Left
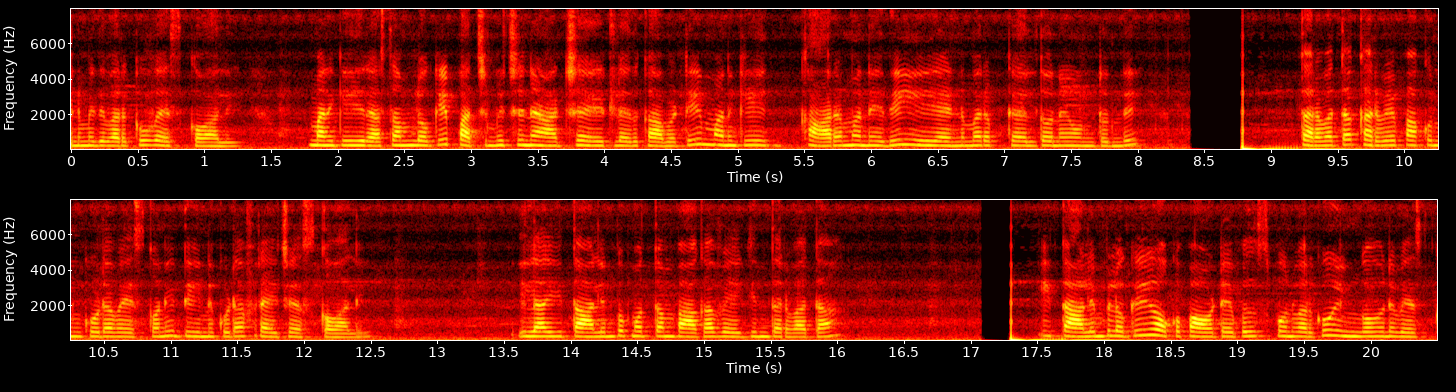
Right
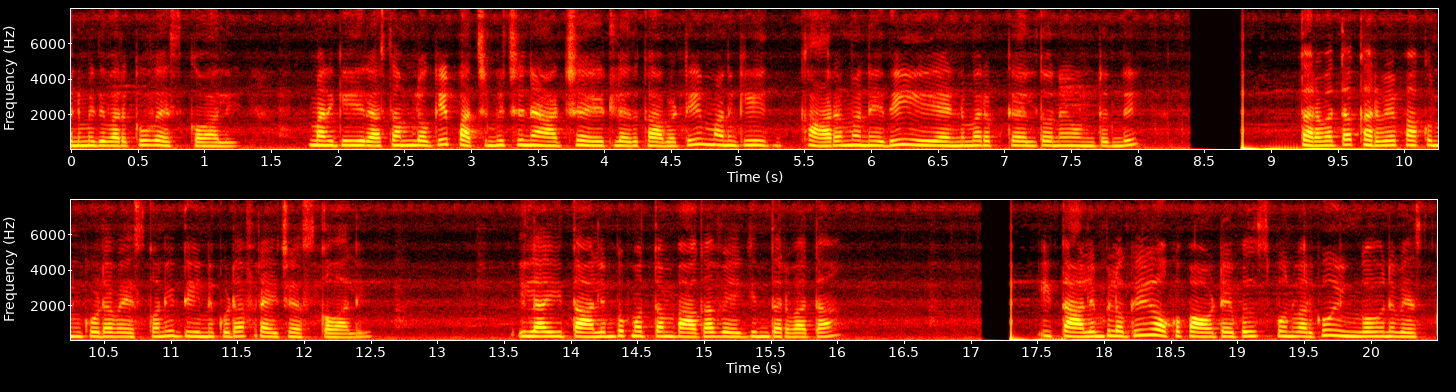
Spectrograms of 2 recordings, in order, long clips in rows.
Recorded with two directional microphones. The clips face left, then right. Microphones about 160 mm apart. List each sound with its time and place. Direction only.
0.0 s a woman's voice: 15° right (ahead or behind)
9.2 s a woman's voice: 25° right (ahead or behind)
13.6 s a woman's voice: 25° right (ahead or behind)
17.5 s a woman's voice: 25° right (ahead or behind)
